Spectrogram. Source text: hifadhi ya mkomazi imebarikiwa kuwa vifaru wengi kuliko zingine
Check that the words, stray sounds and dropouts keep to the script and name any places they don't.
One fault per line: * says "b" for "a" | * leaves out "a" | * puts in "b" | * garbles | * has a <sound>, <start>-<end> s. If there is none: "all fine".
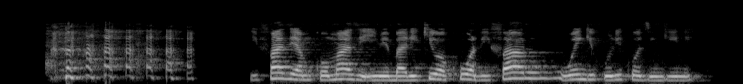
* has a laugh, 0.4-2.0 s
